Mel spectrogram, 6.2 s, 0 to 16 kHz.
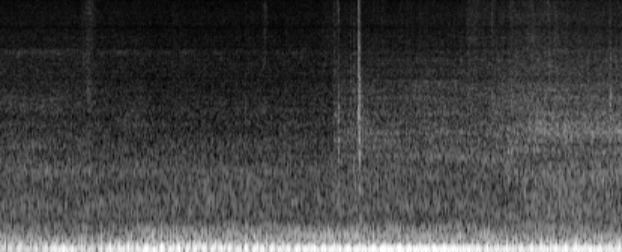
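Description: Mercedes-AMG C63 S twin-turbo 4.0-litre V8 idling steadily in Park, heard from inside the cabin as a low, even burble. Two quick clicks a little over three seconds in come from the drive-mode switch on the centre console being pressed.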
